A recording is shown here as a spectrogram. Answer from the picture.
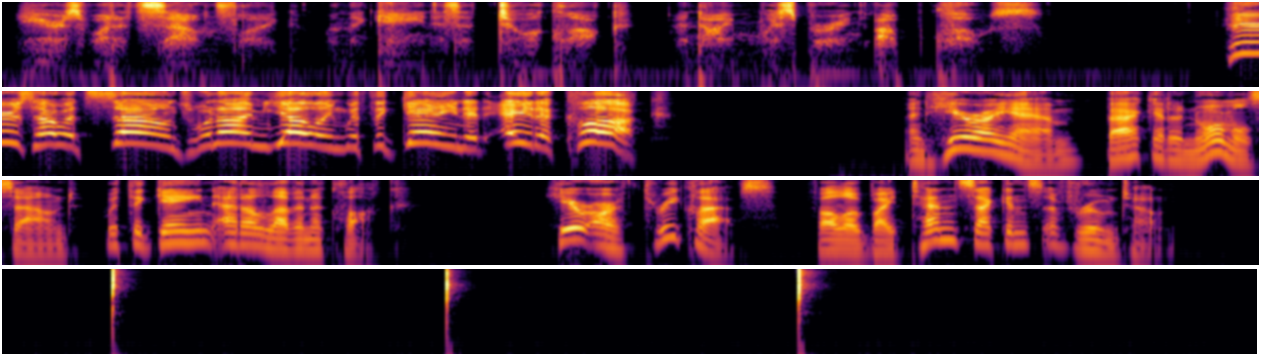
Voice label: Studio Sample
